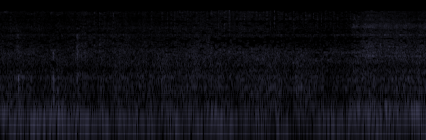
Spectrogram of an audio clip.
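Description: Near silence: a faint steady hiss, with a few soft clicks in the first second and the hiss swelling slightly near the end.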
